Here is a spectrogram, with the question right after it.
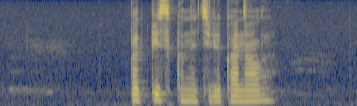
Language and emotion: Russian, neutral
